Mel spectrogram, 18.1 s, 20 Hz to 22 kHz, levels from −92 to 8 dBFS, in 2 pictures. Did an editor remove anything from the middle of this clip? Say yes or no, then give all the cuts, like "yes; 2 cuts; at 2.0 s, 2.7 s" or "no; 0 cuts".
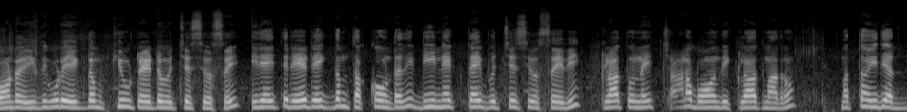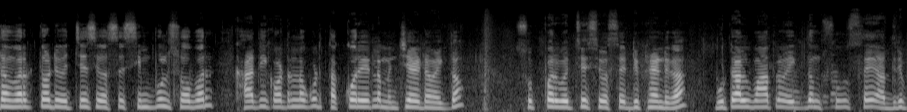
yes; 4 cuts; at 2.5 s, 5.8 s, 11.4 s, 16.1 s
